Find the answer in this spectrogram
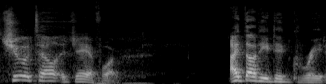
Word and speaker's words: Chiwetel Ejiofor: It was just like any other Saturday for Chiwetel Ejiofor.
